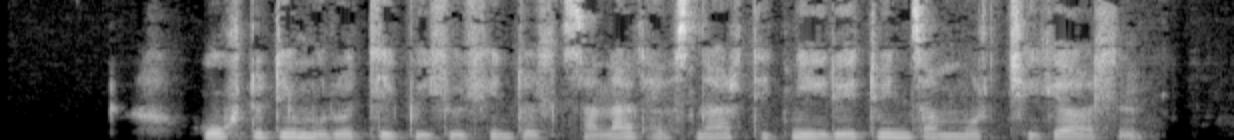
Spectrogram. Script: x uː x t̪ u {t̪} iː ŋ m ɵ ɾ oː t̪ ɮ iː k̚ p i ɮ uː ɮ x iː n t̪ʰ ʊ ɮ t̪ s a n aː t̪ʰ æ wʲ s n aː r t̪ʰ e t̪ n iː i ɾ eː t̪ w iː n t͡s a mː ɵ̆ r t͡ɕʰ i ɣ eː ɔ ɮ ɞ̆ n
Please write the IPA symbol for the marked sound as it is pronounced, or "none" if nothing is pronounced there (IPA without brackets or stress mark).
t̪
